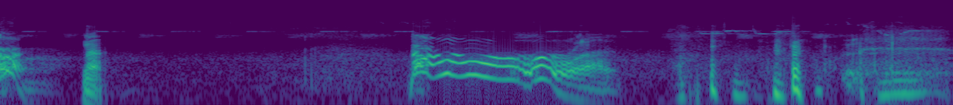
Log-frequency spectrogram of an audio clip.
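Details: Aamu, a female Finnish Spitz, plays with a stick in an empty horse pen. A short bark is followed by a long, wavering, harmonic yodel-like vocalization, then several quick yips. A person talks to her between sounds.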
